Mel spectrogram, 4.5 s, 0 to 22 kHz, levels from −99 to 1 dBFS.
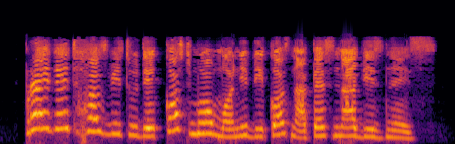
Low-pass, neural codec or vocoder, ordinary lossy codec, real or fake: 7.2 kHz; codec, 16 kHz, 8 kbps, FunCodec, trained on LibriTTS, 25 frames a second; AAC, 24 kbps; fake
